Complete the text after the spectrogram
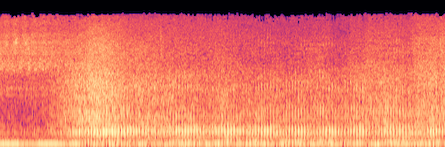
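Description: Small waves lap gently at a shore.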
